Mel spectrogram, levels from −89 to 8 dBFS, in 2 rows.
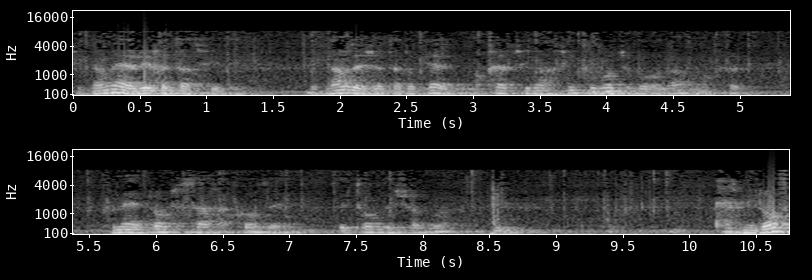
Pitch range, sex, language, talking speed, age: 115-140 Hz, male, Hebrew, 140 wpm, 50-69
